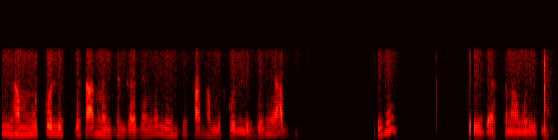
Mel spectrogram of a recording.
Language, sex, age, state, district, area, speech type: Urdu, male, 45-60, Uttar Pradesh, Aligarh, rural, conversation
